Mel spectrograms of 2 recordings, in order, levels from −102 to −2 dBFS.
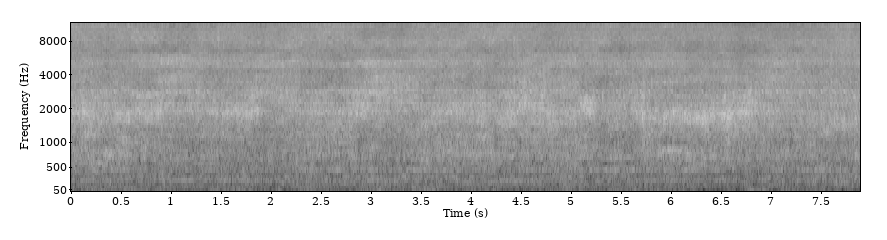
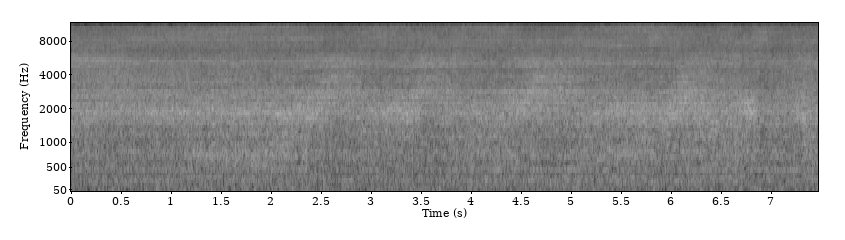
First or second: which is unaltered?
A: second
